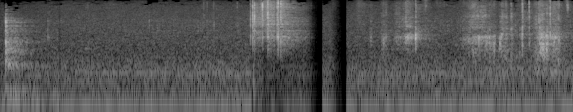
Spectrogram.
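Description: A plastic cap is twisted off a glass bottle.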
